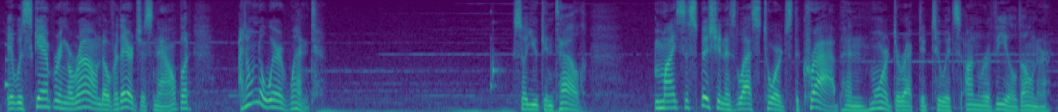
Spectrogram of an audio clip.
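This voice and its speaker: A man voicing a calm, principled young forest ranger and scholar in a video game, articulate and thoughtful. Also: medium pitch. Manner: articulate, thoughtful, gently lecturing. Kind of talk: video game voice acting, measured dialogue. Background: music.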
